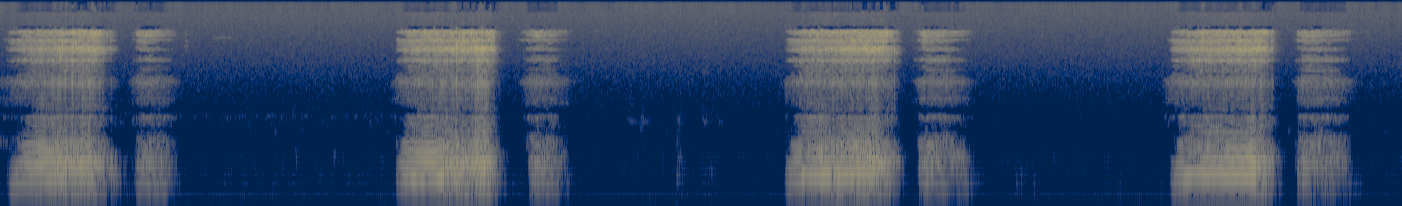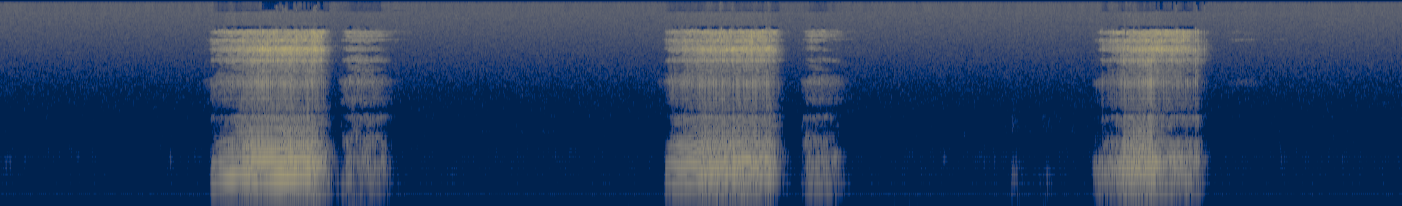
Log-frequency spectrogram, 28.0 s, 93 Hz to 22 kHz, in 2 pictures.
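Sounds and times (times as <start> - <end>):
person snoring: 0.0 - 1.8, 3.9 - 5.7, 7.8 - 9.8, 11.7 - 13.6, 16.1 - 18.0, 20.6 - 22.5, 25.0 - 26.2.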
